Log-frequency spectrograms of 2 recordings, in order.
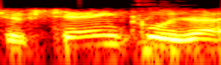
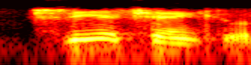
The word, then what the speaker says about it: Sviatchenko: Is it Shevchenko? That's my name, is it? Sviatchenko, right.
